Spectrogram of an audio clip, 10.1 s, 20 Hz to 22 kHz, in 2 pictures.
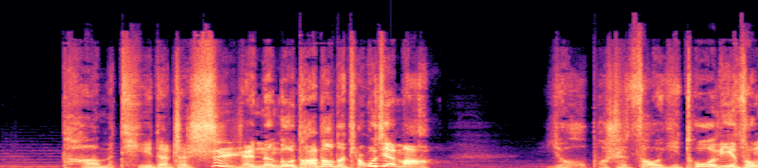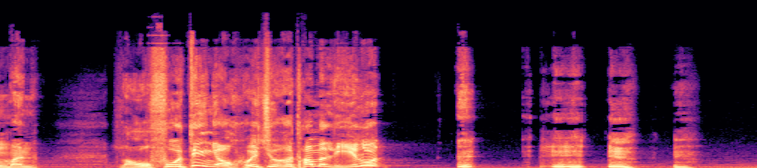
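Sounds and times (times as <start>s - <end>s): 
speech: 0.5s - 3.0s, 3.6s - 9.3s
young man coughing: 8.1s - 9.8s.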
